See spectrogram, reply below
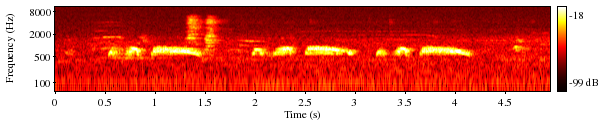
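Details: Decoy spotted dove calling to attract wild doves, heard faintly over steady low background noise: repeated soft, mellow coo phrases, with a brief sharp higher sound near the start.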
